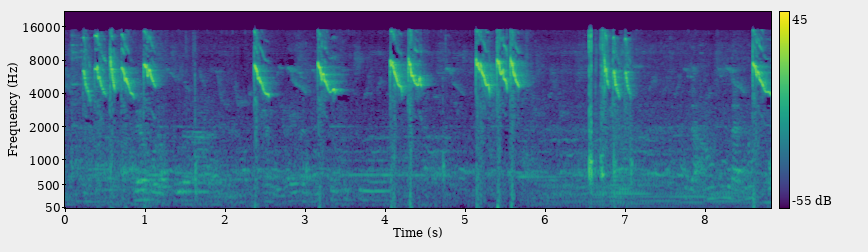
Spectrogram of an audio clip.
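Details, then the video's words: White-eye singing loudly in the ngekek style, short volleys of two to four shrill, steeply falling whistles repeated about every second, over faint low background noise. "pleci anda akan ngekek ngekek keras"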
